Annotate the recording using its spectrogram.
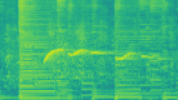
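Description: Acoustic guitar strummed in the song's accompaniment, with a whistled line over it that glides up about half a second in and then drifts slightly lower.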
